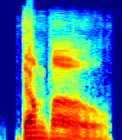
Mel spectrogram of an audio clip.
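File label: "dumbo", American English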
